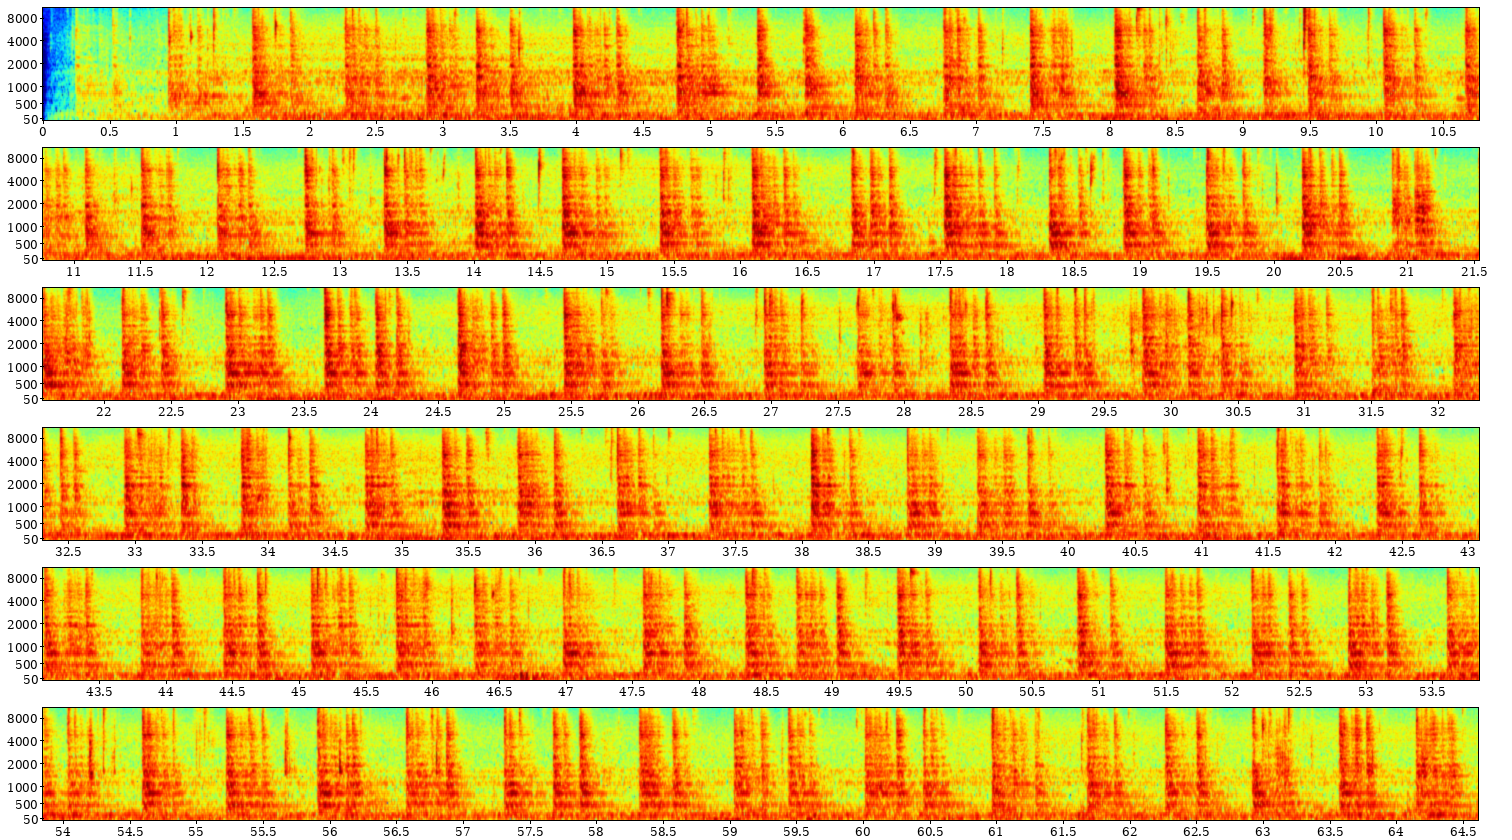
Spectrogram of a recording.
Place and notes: Slomškov trg, Maribor - fountain, wind on water
minimalistic fountain with one water stream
